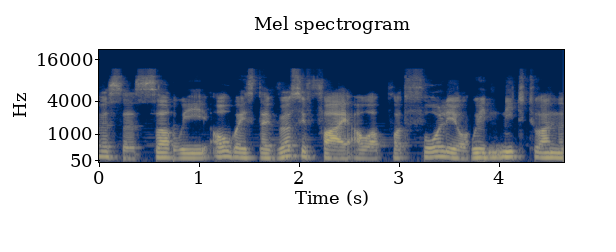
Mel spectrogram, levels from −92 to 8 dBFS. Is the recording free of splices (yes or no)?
no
